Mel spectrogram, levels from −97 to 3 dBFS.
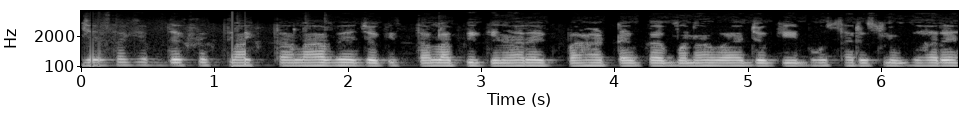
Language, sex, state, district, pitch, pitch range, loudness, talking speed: Hindi, male, Bihar, Supaul, 140 Hz, 135-145 Hz, -24 LUFS, 265 wpm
